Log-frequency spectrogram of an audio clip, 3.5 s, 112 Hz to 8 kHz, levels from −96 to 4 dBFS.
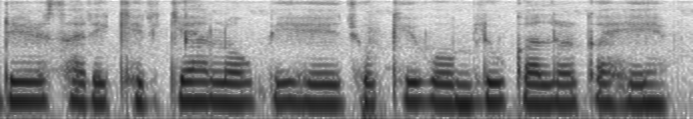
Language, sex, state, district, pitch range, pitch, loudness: Hindi, female, Arunachal Pradesh, Longding, 195-210 Hz, 205 Hz, -15 LUFS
